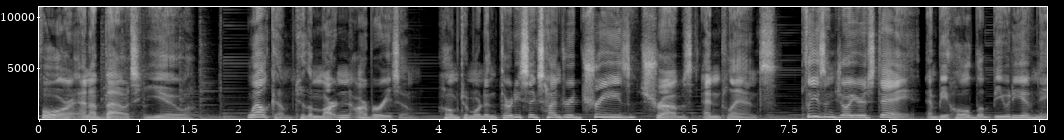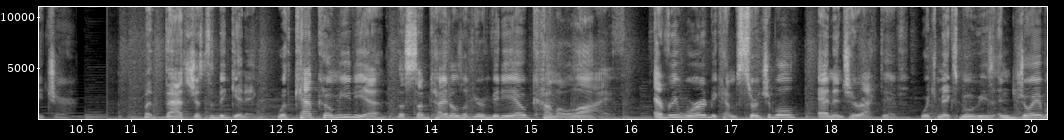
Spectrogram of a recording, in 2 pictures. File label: Commercial Reel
